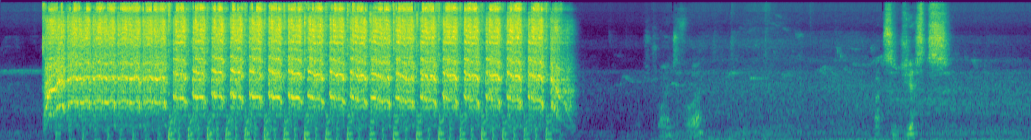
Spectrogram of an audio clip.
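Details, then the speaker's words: Project motorcycle with a temporary engine freshly fitted, spark plugs in and some fuel added, starter cranks slowly and evenly for about six seconds without catching; owner suspects the battery is not at its best; no start. "electrics might be alright the batteries not at its best okay right and then give the battery a little while to charge"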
